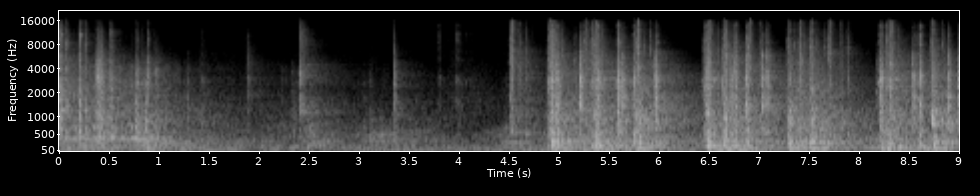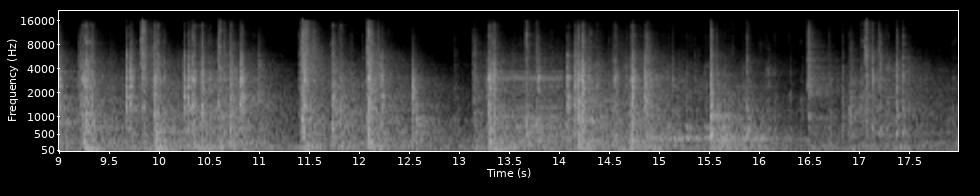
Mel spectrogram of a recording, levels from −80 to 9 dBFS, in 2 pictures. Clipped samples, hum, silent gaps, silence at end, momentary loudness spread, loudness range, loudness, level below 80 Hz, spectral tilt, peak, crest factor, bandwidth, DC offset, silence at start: under 0.1%; none; none; 0 s; 19 LU; 9 LU; -23 LUFS; -42 dBFS; -3.5 dB/octave; -2 dBFS; 22 dB; 17 kHz; under 0.1%; 0 s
